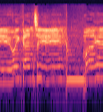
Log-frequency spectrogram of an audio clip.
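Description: A man singing a Nepali dohori folk-song line, his voice sliding up and down through ornamented phrases with one note held briefly, over harmonium and a few drum strokes.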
